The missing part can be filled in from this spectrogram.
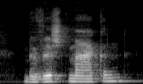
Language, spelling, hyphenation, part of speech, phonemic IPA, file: Dutch, bewustmaken, be‧wust‧ma‧ken, verb, /bəˈʋʏstmaːkə(n)/, Nl-bewustmaken.ogg
- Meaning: to conscientize, to make aware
